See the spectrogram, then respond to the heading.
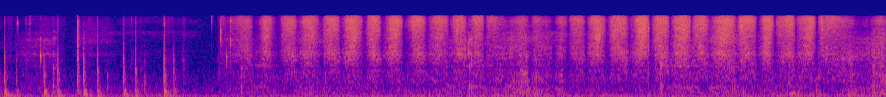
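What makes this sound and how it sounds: Fingertips and short nails rub and scratch across the textured top of a large, dark, hollow molded plastic car dashboard above the air vents. After a few sparse scrapes, a steady run of bright, hissing strokes follows at about two or three per second, rising and falling in loudness.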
